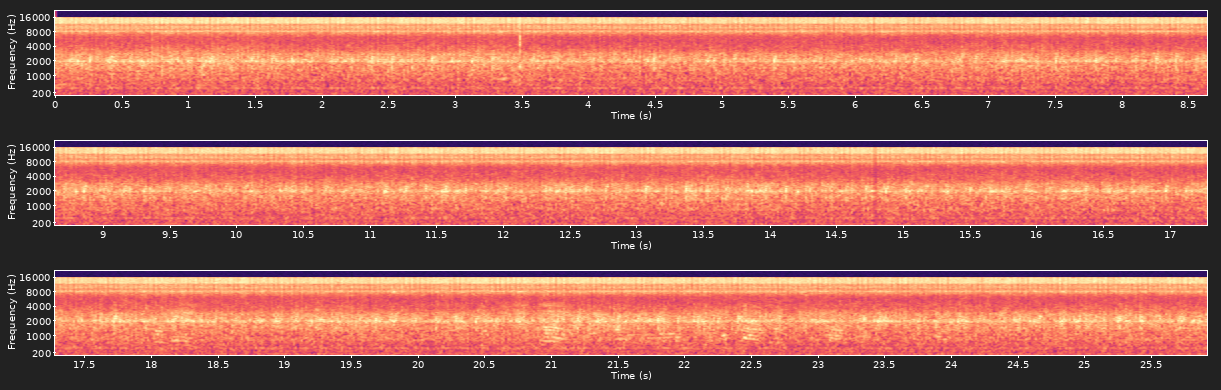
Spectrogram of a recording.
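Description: A truck engine idles steadily.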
